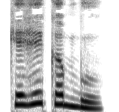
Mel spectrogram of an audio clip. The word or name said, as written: ಕೆಹೆಕಬ್ಬು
